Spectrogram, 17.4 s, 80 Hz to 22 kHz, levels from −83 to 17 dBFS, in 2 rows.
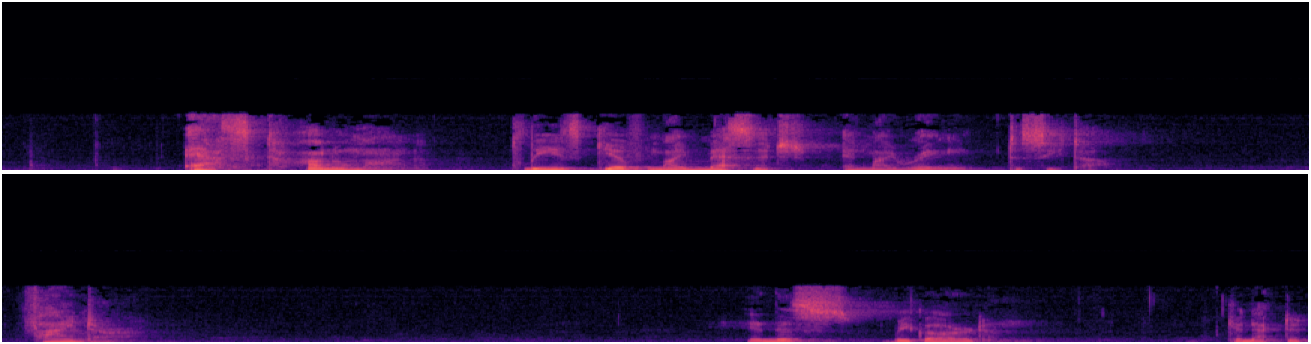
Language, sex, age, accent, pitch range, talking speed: English, male, 50-69, American, 110-155 Hz, 60 wpm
